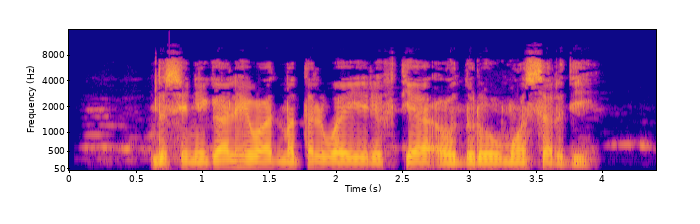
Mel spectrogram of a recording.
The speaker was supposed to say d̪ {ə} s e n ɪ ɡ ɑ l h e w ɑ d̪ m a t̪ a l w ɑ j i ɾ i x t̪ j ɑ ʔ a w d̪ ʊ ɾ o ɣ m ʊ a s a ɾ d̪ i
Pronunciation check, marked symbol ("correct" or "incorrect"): correct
